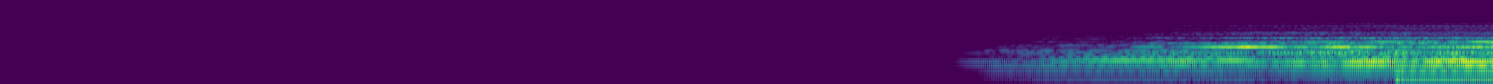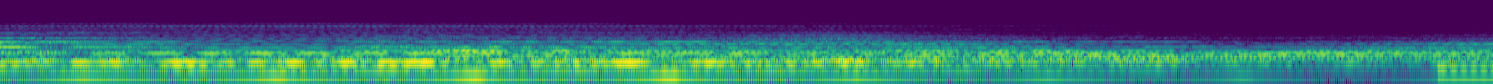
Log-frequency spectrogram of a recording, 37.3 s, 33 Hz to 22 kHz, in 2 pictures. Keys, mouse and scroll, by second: 4.6 a, 5.6 5, 5.7 Return, 6.9 2, 7.1 Return, 23.9 g, 25.7 r, 29.4 a, 34.4 ctrl+c, 34.6 ctrl+v.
